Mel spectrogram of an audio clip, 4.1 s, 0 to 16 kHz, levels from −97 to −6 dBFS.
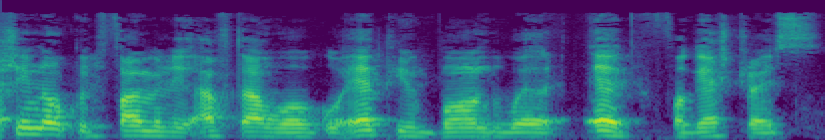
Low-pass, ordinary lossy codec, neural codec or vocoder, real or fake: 14.4 kHz; MP3, 48 kbps; codec, 44.1 kHz, 3.4 kbps, Pupu-Codec; fake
